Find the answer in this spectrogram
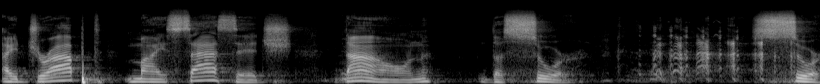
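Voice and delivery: put-on elocution-teacher Chicago accent, drawn out, falling. Retelling his riff about an elocution school teacher, in a chicago accent. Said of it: "the Chicago accent".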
